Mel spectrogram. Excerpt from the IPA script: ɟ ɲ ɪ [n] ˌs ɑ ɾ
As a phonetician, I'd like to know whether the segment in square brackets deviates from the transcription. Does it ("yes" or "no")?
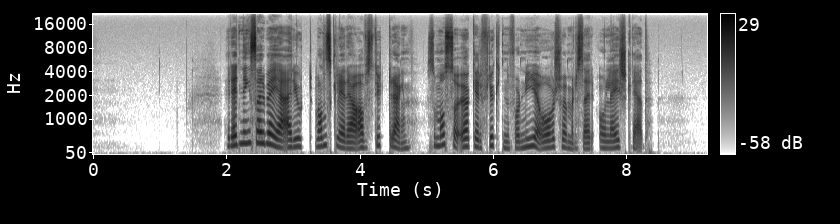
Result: yes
